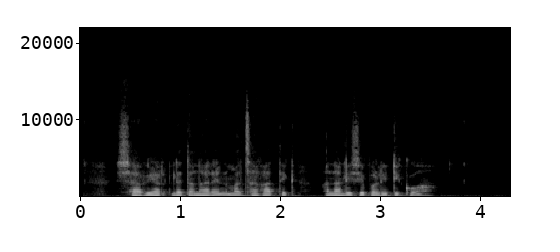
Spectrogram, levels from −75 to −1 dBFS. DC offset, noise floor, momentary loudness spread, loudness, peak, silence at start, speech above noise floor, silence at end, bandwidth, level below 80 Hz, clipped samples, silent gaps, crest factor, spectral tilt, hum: under 0.1%; -64 dBFS; 9 LU; -34 LUFS; -18 dBFS; 0.15 s; 31 dB; 0.6 s; 13.5 kHz; -58 dBFS; under 0.1%; none; 16 dB; -5.5 dB/octave; none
